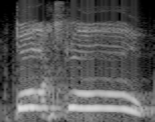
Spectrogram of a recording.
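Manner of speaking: loud high yell of the name. A narrator's reading. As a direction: bellow the uncle's name. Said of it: "hurla-t-il".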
